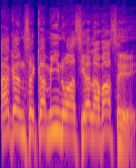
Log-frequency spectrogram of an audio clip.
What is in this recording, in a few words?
Es Speech Quick Commands Enemy Base; World Of Warships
